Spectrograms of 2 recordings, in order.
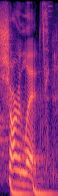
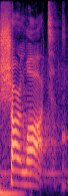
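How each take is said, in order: First: The name is said the North American way. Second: The name is said the European way. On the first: This is how most people say the name. The speaker calls it wrong. "not Charlotte" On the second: This is how the name was meant to be said. The speaker calls it right. "my name is actually pronounced Charlotte"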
